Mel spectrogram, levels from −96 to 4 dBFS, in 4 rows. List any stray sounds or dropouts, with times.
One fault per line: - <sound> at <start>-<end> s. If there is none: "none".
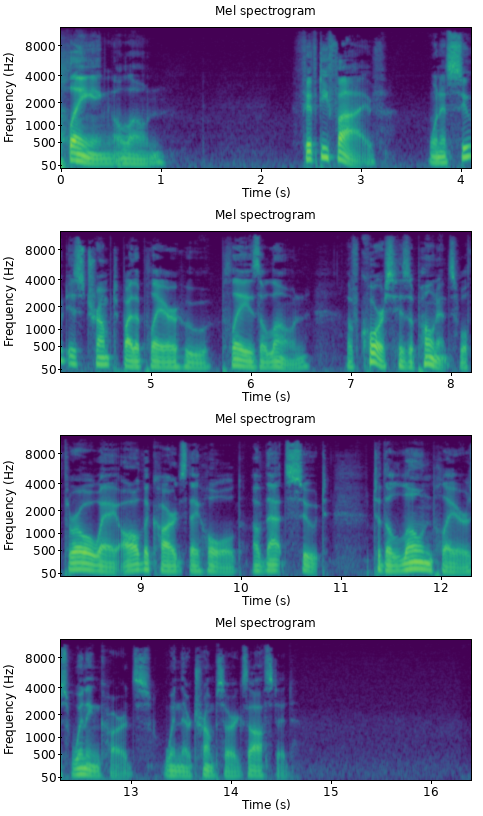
none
